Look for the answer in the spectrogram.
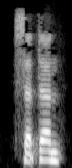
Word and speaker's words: Сатан: Сатан, с ударением на второе А.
